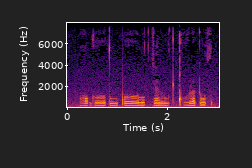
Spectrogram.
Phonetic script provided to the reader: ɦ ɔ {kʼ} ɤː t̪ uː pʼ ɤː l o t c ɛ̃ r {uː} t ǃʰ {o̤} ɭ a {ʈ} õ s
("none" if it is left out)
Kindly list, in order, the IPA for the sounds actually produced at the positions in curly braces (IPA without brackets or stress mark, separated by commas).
ɡʱ, uː, o̤, ʈ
